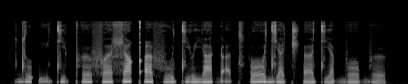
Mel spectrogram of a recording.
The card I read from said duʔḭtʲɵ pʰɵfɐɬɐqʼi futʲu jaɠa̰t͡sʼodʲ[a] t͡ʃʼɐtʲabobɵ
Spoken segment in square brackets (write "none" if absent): a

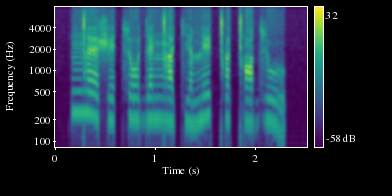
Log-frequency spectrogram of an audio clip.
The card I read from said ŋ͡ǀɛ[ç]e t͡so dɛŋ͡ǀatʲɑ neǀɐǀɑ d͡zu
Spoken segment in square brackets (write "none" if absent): ʃ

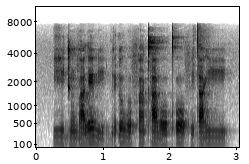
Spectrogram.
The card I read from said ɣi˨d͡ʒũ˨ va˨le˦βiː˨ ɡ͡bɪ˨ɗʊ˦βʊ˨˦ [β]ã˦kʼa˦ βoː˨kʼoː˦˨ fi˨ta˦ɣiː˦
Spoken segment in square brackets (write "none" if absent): f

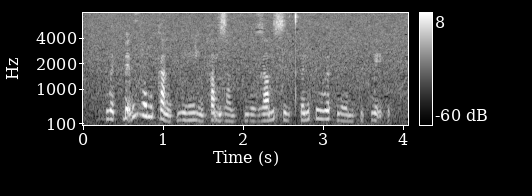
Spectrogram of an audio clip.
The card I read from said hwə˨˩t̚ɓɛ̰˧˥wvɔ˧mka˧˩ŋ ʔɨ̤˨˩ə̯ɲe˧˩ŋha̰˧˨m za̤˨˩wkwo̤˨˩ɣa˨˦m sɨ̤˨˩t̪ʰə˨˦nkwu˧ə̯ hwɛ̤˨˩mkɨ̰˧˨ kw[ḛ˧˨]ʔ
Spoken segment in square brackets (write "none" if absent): ḛ˧˨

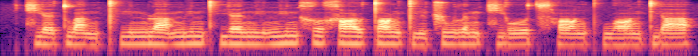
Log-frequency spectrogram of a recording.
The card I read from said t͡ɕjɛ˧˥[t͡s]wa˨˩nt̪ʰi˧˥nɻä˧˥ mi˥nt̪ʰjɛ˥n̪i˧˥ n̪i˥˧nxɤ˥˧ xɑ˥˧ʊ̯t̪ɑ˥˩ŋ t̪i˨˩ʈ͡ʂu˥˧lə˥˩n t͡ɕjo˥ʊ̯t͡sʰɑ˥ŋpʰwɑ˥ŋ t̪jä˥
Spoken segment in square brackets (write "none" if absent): t̪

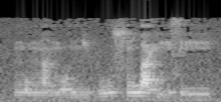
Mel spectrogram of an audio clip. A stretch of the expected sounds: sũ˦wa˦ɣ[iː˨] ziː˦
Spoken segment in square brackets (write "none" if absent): iː˨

